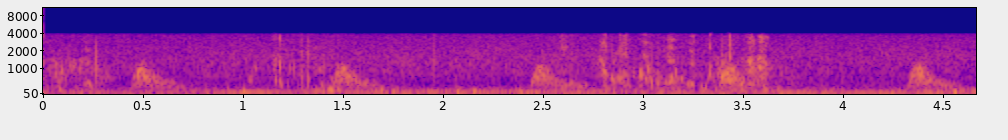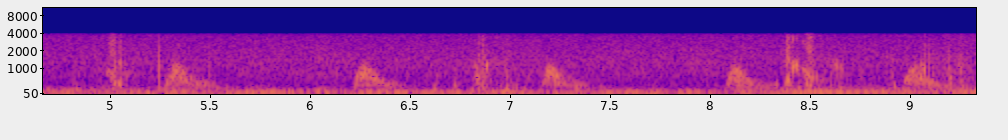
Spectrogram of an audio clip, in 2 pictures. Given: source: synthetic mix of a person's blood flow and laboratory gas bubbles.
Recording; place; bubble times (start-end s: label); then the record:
Doppler ultrasound of blood flow; subclavian vein
0.00-0.35 s: bubbles
1.01-1.07 s: bubbles
1.12-1.52 s: bubbles
2.56-2.73 s: bubbles
2.77-3.80 s: bubbles
4.79-4.88 s: bubbles
4.97-5.10 s: bubbles
6.58-7.11 s: bubbles
8.30-8.68 s: bubbles
8.89-8.96 s: bubbles
9.03-9.07 s: bubbles
9.15-9.34 s: bubbles
From the record:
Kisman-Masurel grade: 221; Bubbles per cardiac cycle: several, 3 to 8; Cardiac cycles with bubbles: 10 to 50%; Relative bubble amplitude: barely perceptible (0.100 to 0.250); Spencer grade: 2 (many but less than half of the cardiac periods contain bubble signals, singularly or in groups); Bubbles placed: anywhere in the cardiac cycle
